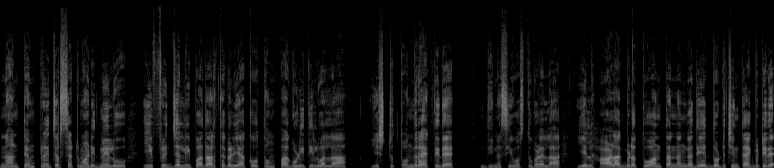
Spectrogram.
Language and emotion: Kannada, fearful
